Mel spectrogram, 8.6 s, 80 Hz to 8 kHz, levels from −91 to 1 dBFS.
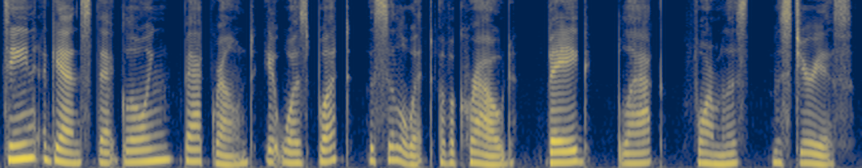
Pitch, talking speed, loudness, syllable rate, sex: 190 Hz, 120 wpm, -19 LUFS, 3.7 syllables/s, female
